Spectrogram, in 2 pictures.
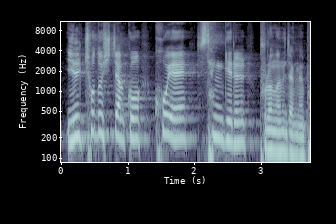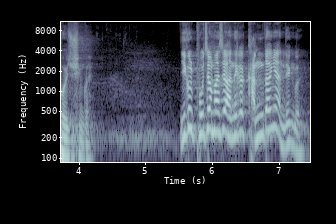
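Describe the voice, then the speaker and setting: A middle-aged man preaching a sermon, telling a hushed personal story that builds into fervent exhortation. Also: on the high side. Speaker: guest preacher, professor. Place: large church sanctuary. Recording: church hall reverb.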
